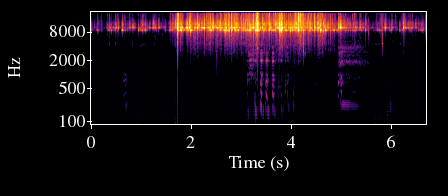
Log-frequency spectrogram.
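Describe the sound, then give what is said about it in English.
Metal word spell bracelets jangle as they are slipped onto a wrist, a sharp knock followed by a bright clinking rattle, then quieter shakes and clinks. “So I'm going to wear these bracelets as I write, and so they can help me cast my word spells.”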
